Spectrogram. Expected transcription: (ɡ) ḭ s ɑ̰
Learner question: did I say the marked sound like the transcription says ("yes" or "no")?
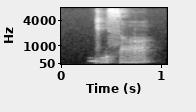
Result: yes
